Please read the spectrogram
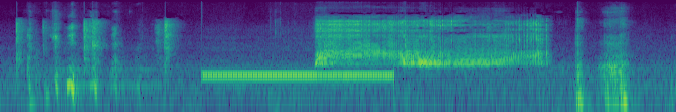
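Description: A long, wet, sputtering fart sound effect plays loud, overlapping a steady electronic tone. Short noisy bursts come before and after it.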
